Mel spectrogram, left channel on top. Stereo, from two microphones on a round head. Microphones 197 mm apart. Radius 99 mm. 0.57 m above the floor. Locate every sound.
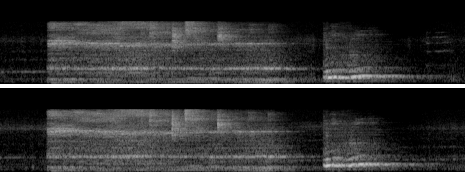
0.5 s a running tap: 35° right (ahead or behind), 0.8 m
3.2 s a child speaking: centre (ahead or behind), 0.8 m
